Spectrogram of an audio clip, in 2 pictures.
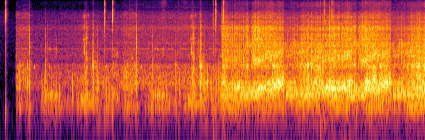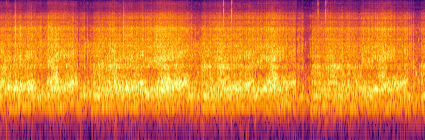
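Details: Soft gurgles give way to a long, loud, bubbling rumble: ordinary stomach growling (borborygmi) from gas and fluid moving.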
